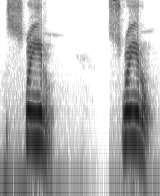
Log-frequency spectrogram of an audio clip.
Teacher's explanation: را کو ساکن میں بدلتے ہوئے صد پر پڑھیں گے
